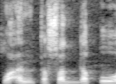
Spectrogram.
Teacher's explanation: تتصدقوا تھا تا کا صاد میں قرب مخرج کی وجہ سے ادغام کر دیا گیا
